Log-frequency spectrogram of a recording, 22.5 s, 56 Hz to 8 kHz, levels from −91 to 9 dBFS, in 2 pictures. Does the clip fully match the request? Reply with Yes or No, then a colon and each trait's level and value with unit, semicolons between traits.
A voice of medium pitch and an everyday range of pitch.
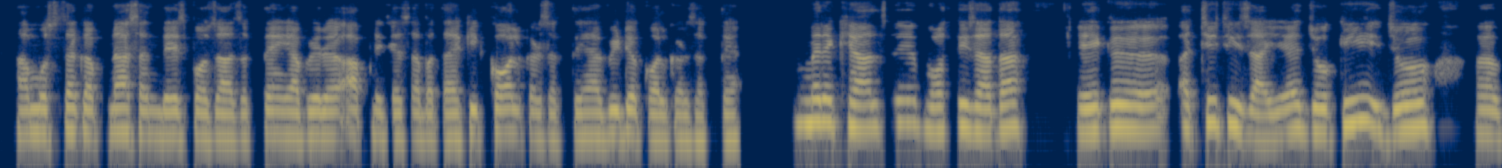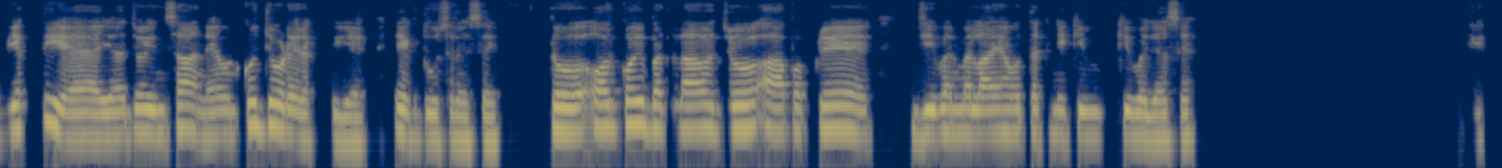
Yes: medium, 155 Hz; average, 3.5 semitones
